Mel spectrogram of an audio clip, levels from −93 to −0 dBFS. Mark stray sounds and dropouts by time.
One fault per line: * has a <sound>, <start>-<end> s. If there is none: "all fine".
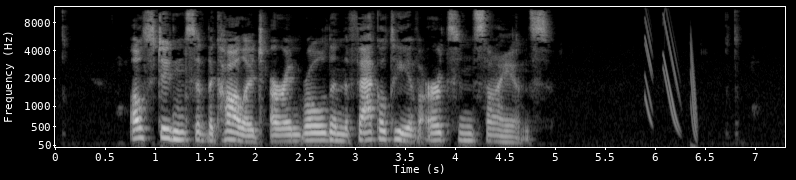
* has a chirp, 5.9-6.4 s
